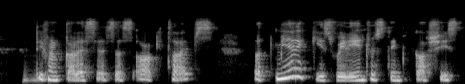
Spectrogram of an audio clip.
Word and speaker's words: Mielikki: Mielikki and Loviatar, the pronunciations.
